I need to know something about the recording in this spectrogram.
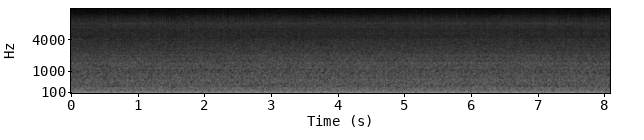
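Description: A heavy truck engine rumbles low and steadily.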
